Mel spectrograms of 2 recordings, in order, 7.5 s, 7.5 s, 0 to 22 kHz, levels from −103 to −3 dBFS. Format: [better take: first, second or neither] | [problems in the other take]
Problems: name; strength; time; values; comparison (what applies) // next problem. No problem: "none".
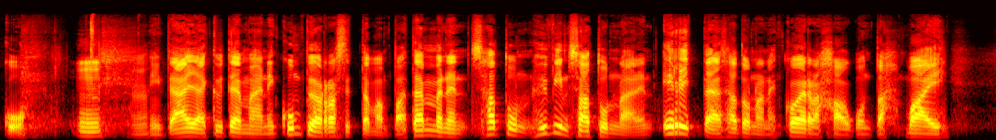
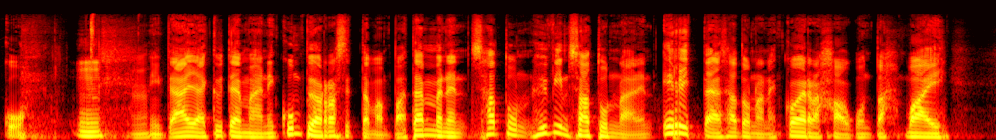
second | thin; very; fading below 350 Hz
